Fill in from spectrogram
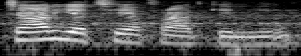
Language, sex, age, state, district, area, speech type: Urdu, female, 18-30, Uttar Pradesh, Mau, urban, spontaneous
